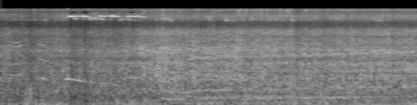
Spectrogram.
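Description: A van engine rumbles as it drives past close by.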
